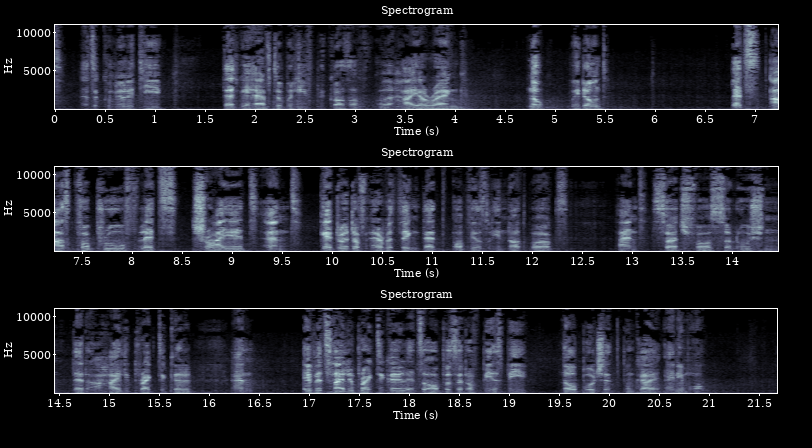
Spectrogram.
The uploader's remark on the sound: Finland Car Chat. Apologies for background noise, we had conversations during our long drive from Vaasa to Helsinki after amazing time in Finland.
